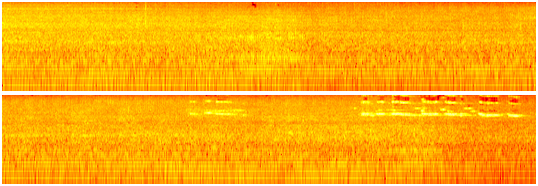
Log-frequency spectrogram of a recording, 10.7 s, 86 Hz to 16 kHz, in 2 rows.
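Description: Tuned Volkswagen Golf 7 R's 2.5 TFSI five-cylinder engine (Audi RS3 DAZA unit with a TTE700 turbo) running steadily at low revs as the car rolls slowly.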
